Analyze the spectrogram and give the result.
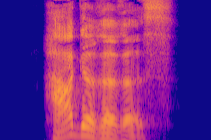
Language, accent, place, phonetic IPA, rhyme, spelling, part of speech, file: German, Germany, Berlin, [ˈhaːɡəʁəʁəs], -aːɡəʁəʁəs, hagereres, adjective, De-hagereres.ogg
- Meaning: strong/mixed nominative/accusative neuter singular comparative degree of hager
